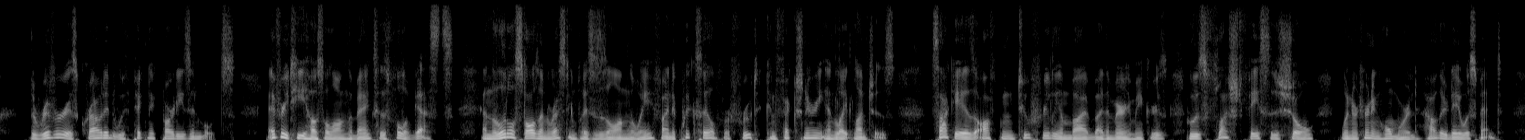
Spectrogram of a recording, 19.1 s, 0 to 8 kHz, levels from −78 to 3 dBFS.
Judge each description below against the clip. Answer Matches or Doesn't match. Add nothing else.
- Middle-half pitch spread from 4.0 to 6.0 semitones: Matches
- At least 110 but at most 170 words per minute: Doesn't match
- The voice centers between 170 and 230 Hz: Doesn't match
